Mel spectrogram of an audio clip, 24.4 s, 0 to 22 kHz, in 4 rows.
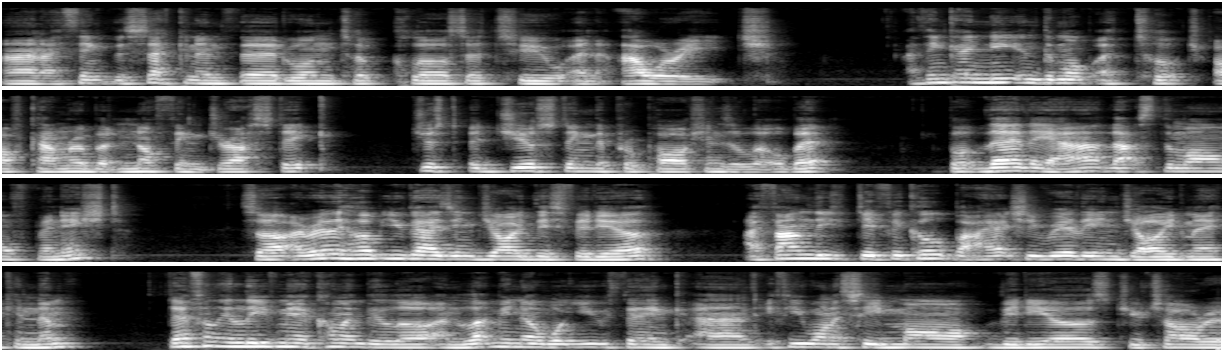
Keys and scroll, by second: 1.2-3.1 typing, 15.4-16.2 typing, 17.9 ctrl+z, 19.1-22.3 typing, 23.6-24.3 typing.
